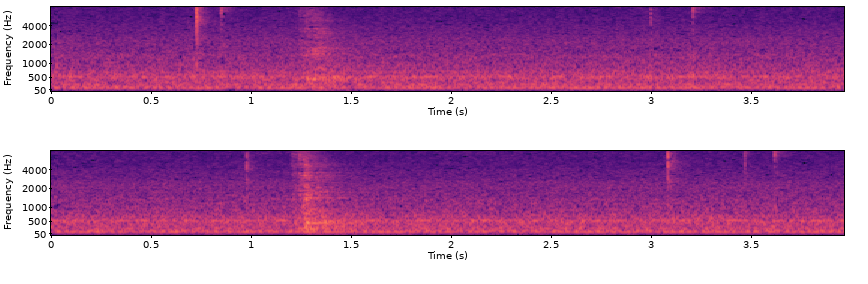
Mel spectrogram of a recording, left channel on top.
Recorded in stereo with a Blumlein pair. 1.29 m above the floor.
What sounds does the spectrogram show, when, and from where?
1.2 s a microwave: 35° right, 2 m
